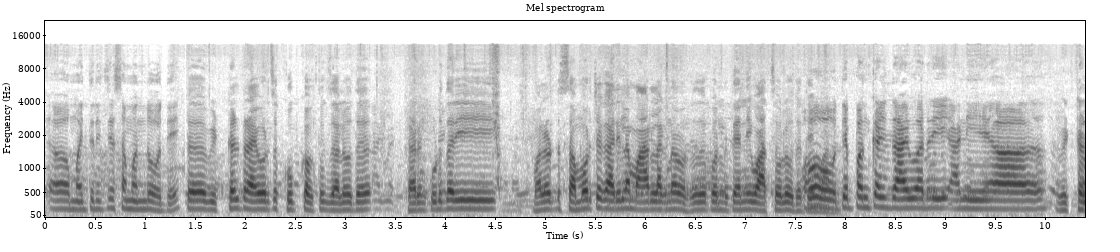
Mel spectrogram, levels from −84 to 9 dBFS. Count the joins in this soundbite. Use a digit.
1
